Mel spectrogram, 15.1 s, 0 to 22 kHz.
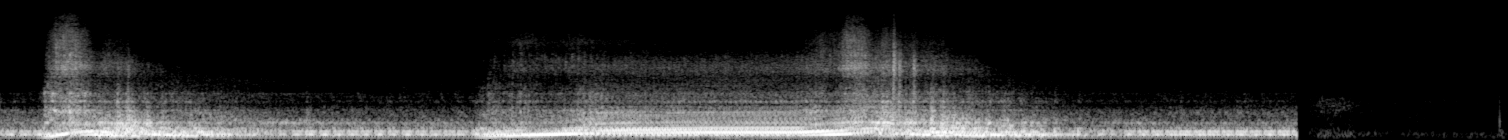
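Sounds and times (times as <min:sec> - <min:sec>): engine idling and revving: 0:00.0 - 0:13.0
exhaust crackle: 0:00.0 - 0:13.0.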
